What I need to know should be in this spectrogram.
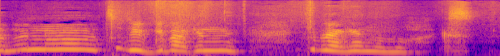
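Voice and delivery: loud, panicked, rushed command; frantic. Real, not acted. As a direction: order it back in a fast panic. Frantically ordering pet into box.

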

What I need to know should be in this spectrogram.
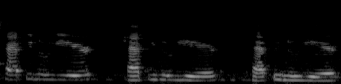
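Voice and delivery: low, soft, polite retold greeting; being nice. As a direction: repeat it politely, low and understated. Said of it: "So I'm being nice".

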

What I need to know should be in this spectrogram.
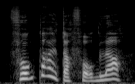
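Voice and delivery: slow rising "Fogdalt a fogla?"; puzzled question. A narrator's reading. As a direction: echo the odd words back, confused. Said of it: "kérdezte a hang".

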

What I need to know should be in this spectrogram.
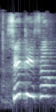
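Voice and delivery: very high, bright dog command; pet voice command. Real, not acted. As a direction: praise the dog.

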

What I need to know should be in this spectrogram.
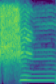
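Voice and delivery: high, loud ringing "shing"; sword-drawing noise. Retold or imitated. Player draws his new sword, high ringing imitation. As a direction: ring out like a drawn blade.

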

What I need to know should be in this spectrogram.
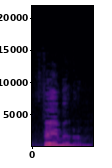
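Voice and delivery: "femina" with FE stressed; stress on first syllable. Shown as a demonstration. Teacher demonstrating the stress rule, first-syllable stress. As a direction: hit the FE of "femina", short light middle. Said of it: "the stress moves forward to the previous syllable".

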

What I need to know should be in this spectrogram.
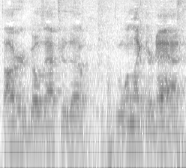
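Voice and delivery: ordinary delivery

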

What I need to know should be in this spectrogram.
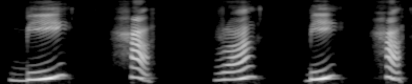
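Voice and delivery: each syllable said alone with a pause after it. Shown as a demonstration. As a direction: spell out the word slowly for pupils to repeat. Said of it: "Ben okuyorum".

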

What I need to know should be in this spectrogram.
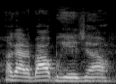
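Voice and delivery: usual speaking voice

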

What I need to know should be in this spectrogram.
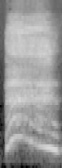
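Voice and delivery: a short high burst of laughter; helpless giggle. Real, not acted. Laughing at chat comment.

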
